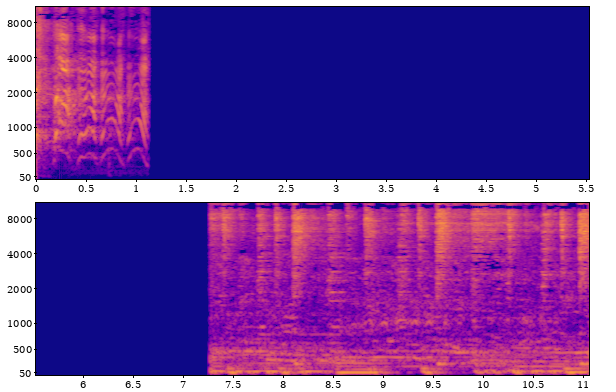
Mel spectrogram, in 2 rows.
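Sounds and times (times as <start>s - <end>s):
woman laughing: 0.0s - 1.2s.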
